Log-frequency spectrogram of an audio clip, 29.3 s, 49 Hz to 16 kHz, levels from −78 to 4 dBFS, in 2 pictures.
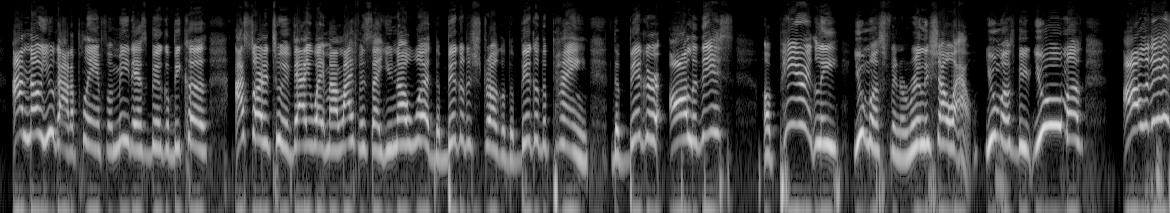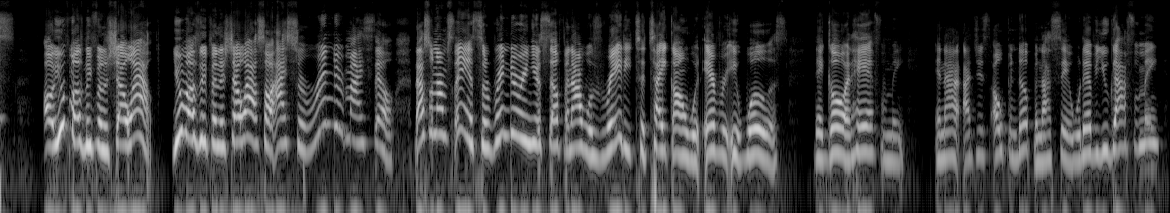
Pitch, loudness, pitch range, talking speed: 300 Hz, -19 LUFS, 255-345 Hz, 210 wpm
